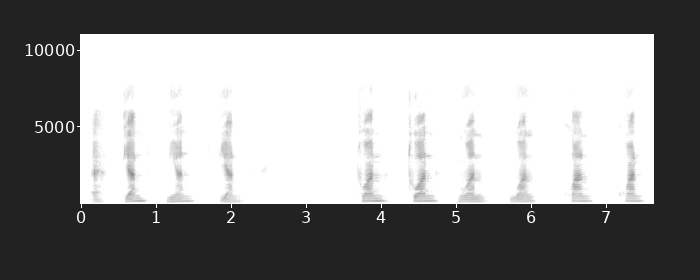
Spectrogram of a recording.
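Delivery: clear, separate pinyin syllables; pinyin drill. Shown as a demonstration. Teacher drilling students: pian, tian, tuan. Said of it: "kita coba pelan-pelan ya".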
